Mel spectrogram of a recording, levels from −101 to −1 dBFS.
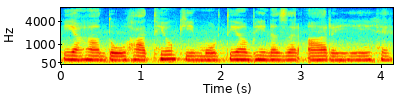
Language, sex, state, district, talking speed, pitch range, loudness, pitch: Hindi, female, Haryana, Charkhi Dadri, 145 wpm, 155-170 Hz, -14 LUFS, 160 Hz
